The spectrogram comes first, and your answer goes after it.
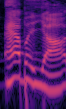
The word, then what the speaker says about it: Abijah: father died abasha ab abijah when abba yah that's really how is pronounced in its original language when abijah uh abba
